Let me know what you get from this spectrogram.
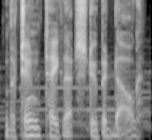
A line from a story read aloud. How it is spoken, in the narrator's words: Maze grumbled as he forced his way through a knee-high snowdrift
